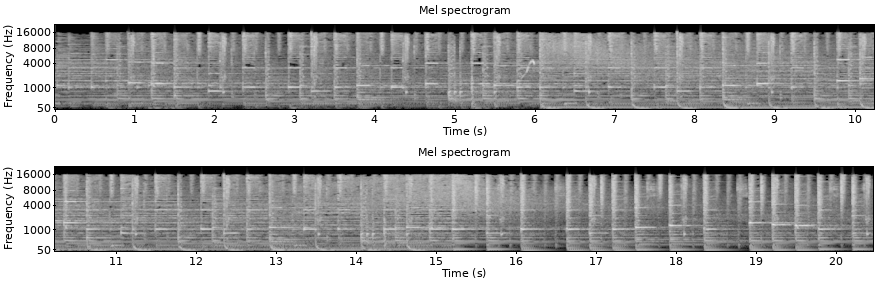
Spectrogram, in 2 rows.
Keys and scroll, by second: 9.4 space, 15.7 Up, 15.8 Up, 16.0 Up, 16.1 typing.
